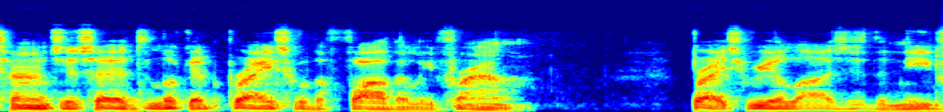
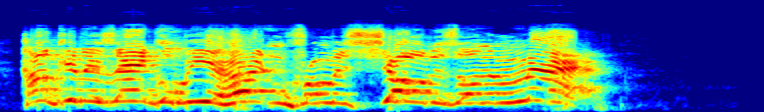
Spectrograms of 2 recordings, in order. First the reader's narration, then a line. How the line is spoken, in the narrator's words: Bryce, unable to restrain, blurts out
